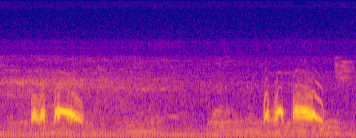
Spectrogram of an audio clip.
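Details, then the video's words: Spotted dove cooing to attract other birds: two phrases, each two brief coos then one sustained downward-sliding coo, with a soft background hum. "Tiếng chim cu gáy kèm kích bổi nhanh nổi - Suara yang menarik suara Tekukur Enak Didengar Buat Pikat"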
